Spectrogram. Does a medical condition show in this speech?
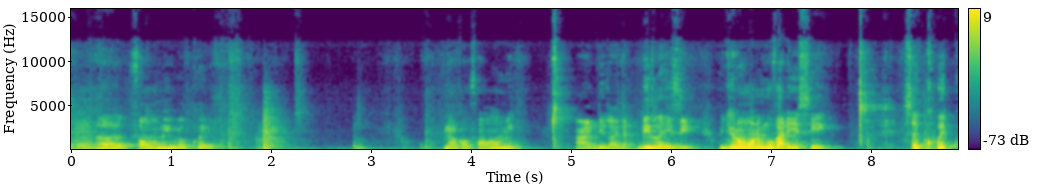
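No.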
